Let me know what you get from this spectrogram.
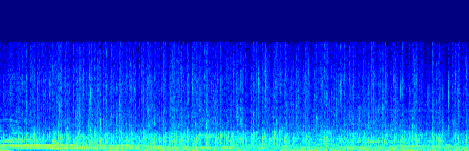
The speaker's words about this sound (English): A round of applause, everyone, for Janine Brito.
